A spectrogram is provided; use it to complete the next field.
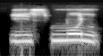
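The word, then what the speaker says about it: اسم: The words ismun and ibnun commence with hamza tul wasal when preceded by a word, the initial I is dropped initial in the pronunciation. Kasra, the word by a word, the initial kasra is dropped in pronunciation.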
